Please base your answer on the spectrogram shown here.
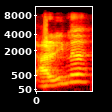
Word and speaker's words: harina: correct the first time harina is flower or arena they don't pronounce the h in that language but arena is flower so tortillas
